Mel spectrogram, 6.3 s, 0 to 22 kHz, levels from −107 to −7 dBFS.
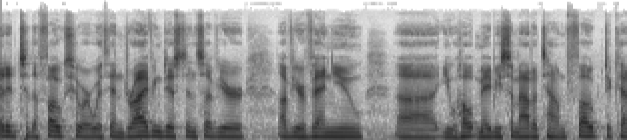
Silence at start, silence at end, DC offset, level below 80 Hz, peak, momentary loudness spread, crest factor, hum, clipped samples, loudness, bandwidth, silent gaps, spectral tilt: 0 s; 0 s; under 0.1%; -54 dBFS; -6 dBFS; 8 LU; 22 dB; none; under 0.1%; -26 LUFS; 16 kHz; none; -4 dB/octave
